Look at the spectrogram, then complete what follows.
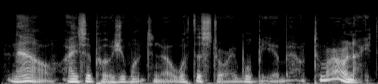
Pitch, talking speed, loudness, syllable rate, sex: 135 Hz, 270 wpm, -19 LUFS, 6.0 syllables/s, male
